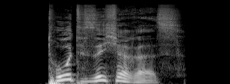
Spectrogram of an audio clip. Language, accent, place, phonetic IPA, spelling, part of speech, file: German, Germany, Berlin, [ˈtoːtˈzɪçəʁəs], todsicheres, adjective, De-todsicheres.ogg
- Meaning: strong/mixed nominative/accusative neuter singular of todsicher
